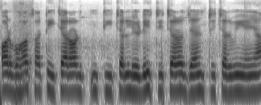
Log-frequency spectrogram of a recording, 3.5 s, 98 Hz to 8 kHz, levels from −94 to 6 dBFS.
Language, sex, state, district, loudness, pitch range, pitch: Hindi, female, Himachal Pradesh, Shimla, -18 LUFS, 175-185 Hz, 180 Hz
